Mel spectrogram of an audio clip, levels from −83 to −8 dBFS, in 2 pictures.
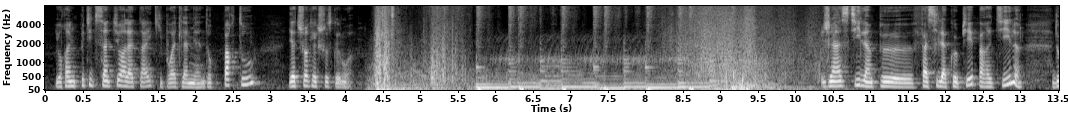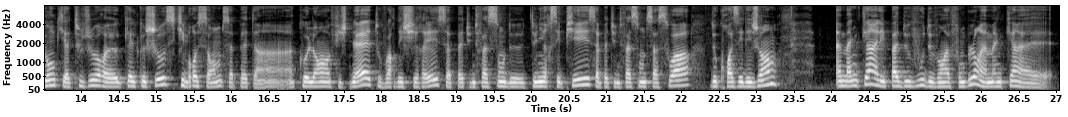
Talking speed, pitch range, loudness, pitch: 190 wpm, 145-175 Hz, -19 LUFS, 155 Hz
